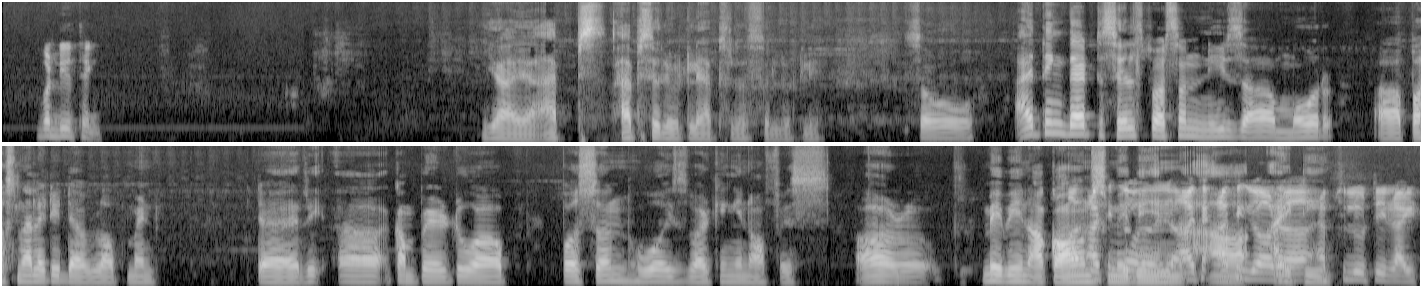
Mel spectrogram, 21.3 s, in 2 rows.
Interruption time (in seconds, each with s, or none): 18.6 s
